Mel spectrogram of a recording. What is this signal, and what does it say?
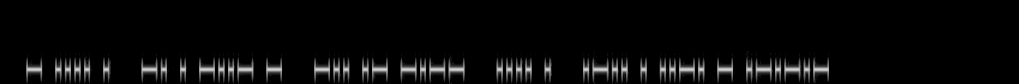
Morse code, heard as a keyed tone, about 25 wpm, 700 Hz. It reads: THE NEXT DAY HE LEFT.
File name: practice / 25wpm / Sentences with 3-Word Phrases - 25wpm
